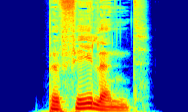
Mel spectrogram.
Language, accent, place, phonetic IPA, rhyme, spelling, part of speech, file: German, Germany, Berlin, [bəˈfeːlənt], -eːlənt, befehlend, verb, De-befehlend.ogg
- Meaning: present participle of befehlen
